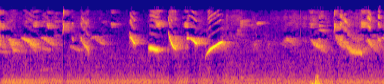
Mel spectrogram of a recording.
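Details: Caged green-winged saltator singing to warm up a cold bird, a bird valued for tournament singing: loud clear whistled phrases, several rising slurred notes in succession, with scattered softer chirps and a low background hum.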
